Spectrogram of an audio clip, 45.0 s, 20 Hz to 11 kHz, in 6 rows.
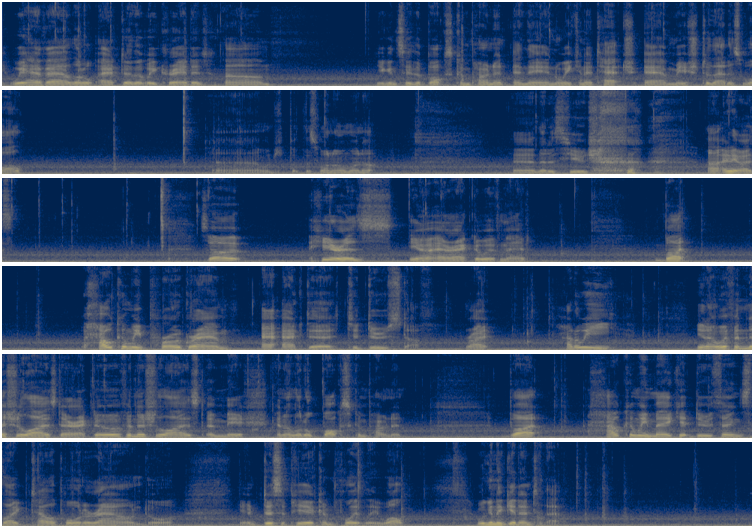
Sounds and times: Speech: 0.0 - 2.7, 3.7 - 7.8, 9.5 - 11.3, 12.6 - 13.8, 14.6 - 15.1, 17.0 - 17.4, 18.1 - 20.3, 21.6 - 21.9, 23.3 - 27.4, 28.1 - 28.7, 29.5 - 34.1, 35.0 - 39.3, 39.9 - 41.6, 42.2 - 43.2.

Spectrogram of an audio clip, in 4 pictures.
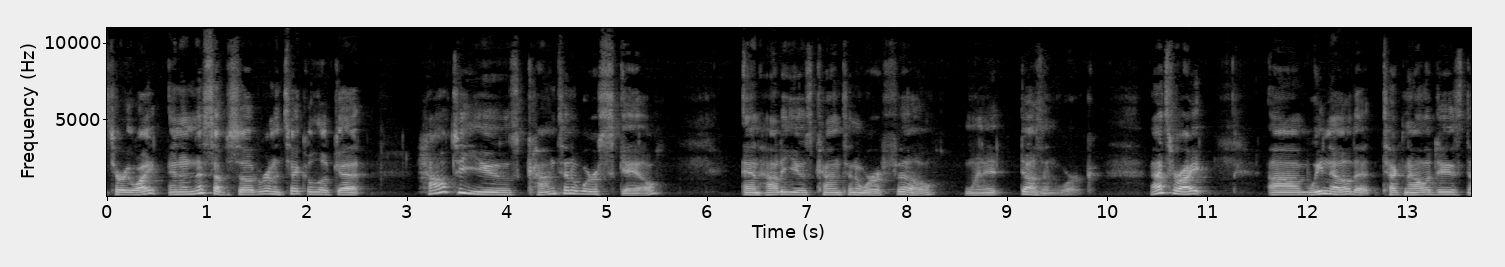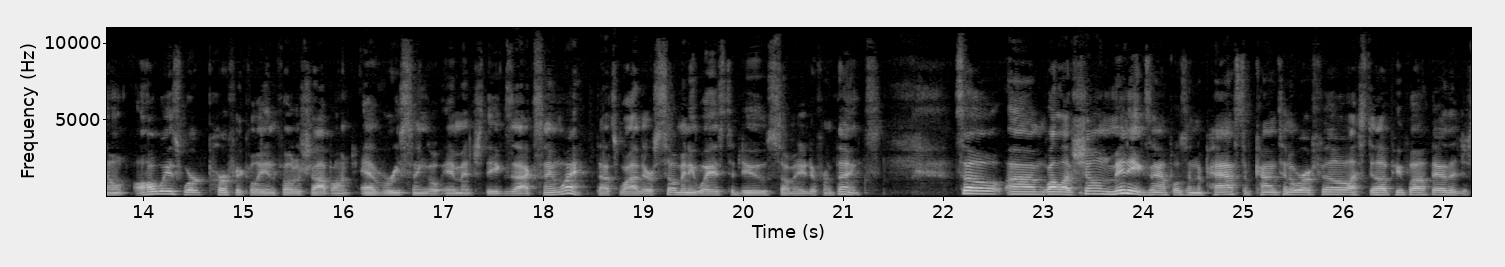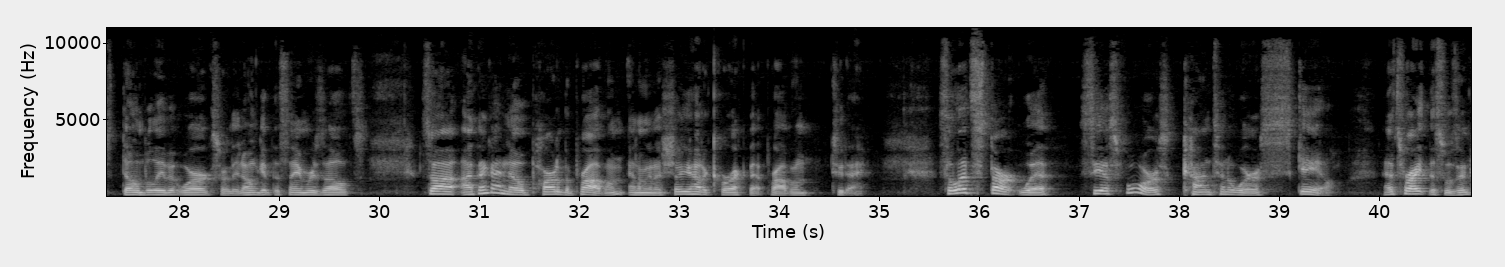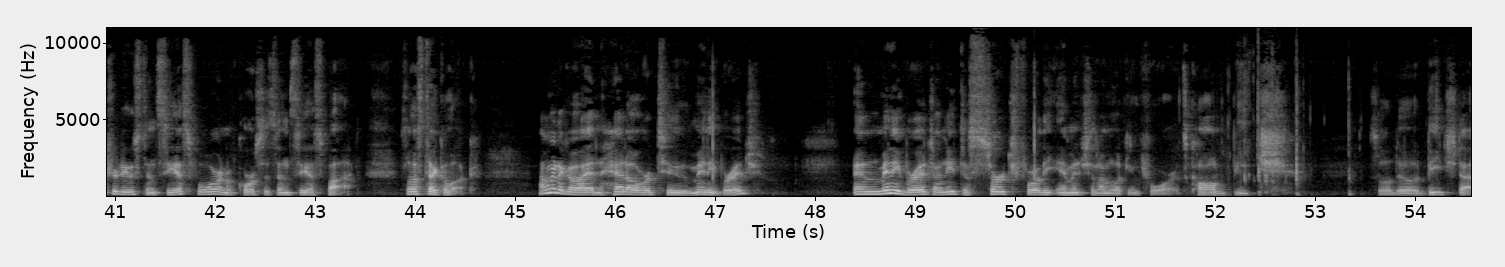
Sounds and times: Speech: 0.0 - 2.6, 3.2 - 5.6, 6.4 - 47.5, 48.4 - 52.9, 53.6 - 54.5.

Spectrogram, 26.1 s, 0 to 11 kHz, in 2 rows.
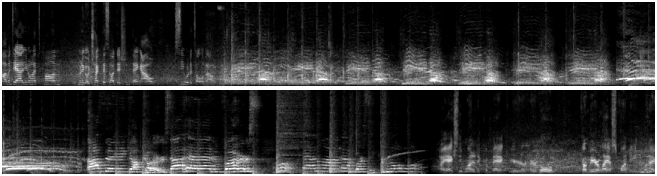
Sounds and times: Female singing: 14.7 - 21.6
Music: 14.8 - 21.6
Speech: 21.8 - 24.1.

